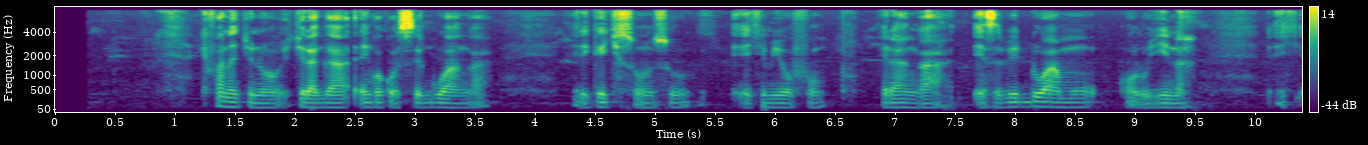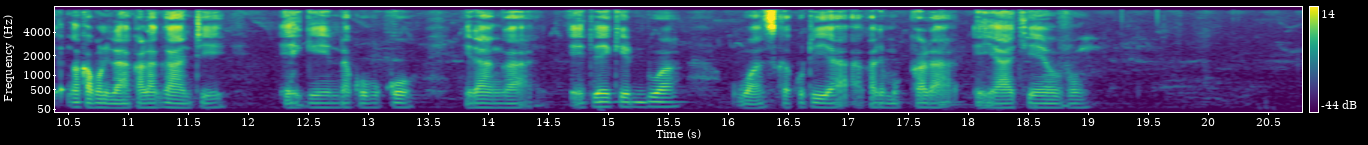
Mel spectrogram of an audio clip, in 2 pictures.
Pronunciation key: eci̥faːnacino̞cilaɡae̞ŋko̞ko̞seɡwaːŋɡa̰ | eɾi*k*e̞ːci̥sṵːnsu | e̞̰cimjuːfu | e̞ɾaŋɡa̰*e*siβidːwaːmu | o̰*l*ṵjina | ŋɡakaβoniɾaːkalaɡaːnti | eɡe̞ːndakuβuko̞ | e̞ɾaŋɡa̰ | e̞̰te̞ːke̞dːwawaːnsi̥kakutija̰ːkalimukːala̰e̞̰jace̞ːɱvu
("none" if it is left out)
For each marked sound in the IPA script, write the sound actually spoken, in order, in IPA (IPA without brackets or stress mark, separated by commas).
k, e, l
